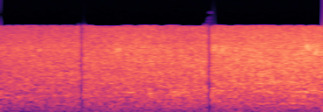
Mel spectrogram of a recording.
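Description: Steady rushing noise of outdoor location sound, with brief dropouts about once a second.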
